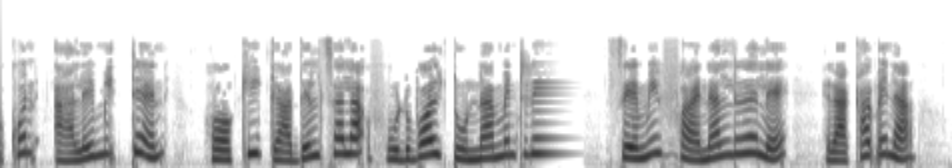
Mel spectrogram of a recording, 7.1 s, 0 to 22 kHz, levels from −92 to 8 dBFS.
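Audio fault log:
4.01–4.39 s: long network dropout. After "ᱜᱟᱫᱮᱞ ᱥᱟᱞᱟᱜ ᱯᱷᱩᱴᱵᱚᱞ ᱴᱩᱨᱱᱟᱢᱮᱱᱴ", a fading buzz fills the gap and briefly goes silent before "ᱥᱮᱢᱤ ᱯᱷᱟᱭᱱᱟᱞ ᱨᱮᱞᱮ". This is likely about 0.36 s of lost packets, concealed rather than played.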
